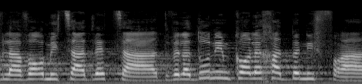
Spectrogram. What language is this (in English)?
Hebrew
